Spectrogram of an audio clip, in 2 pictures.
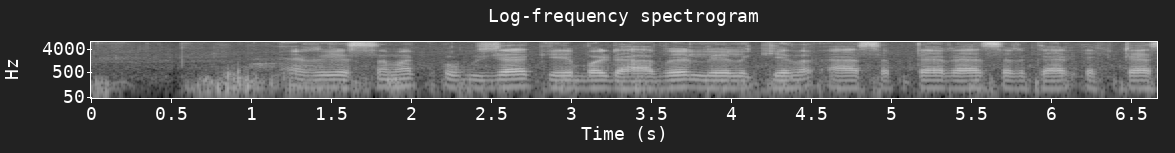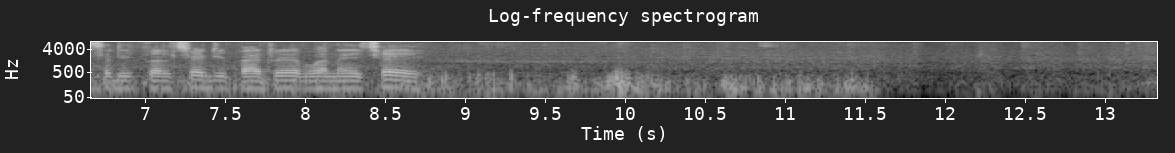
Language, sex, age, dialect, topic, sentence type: Maithili, male, 36-40, Bajjika, agriculture, statement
